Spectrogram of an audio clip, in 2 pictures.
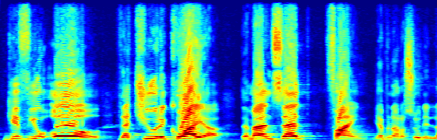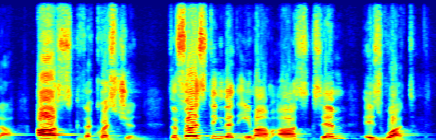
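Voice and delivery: loud, high, emphatic sermon delivery; full-force preaching. Real, not acted. Preacher retells Imam's offer of three questions, full-force preaching. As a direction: build the bargain with ringing emphasis.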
